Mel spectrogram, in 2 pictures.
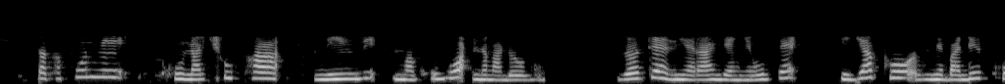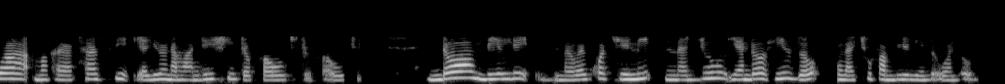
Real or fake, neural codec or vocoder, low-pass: fake; codec, 16 kHz in and 24 kHz out, 1.1 kbps, FireRedTTS-2 codec; 3.6 kHz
